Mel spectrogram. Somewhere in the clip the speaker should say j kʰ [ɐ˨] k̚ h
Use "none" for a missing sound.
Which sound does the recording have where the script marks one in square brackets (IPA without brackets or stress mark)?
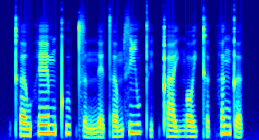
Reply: ɐ˨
